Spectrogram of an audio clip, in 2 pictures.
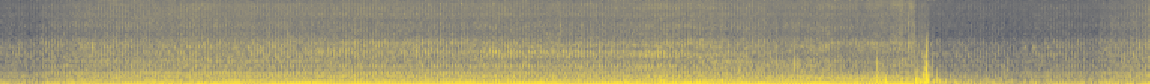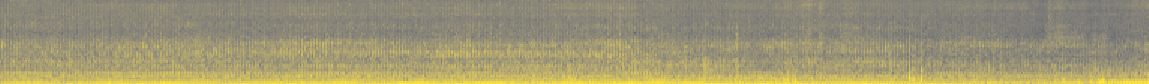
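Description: Car engine idling steadily. There is a single sharp knock about twelve seconds in, then a short quieter spell before the steady running returns.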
